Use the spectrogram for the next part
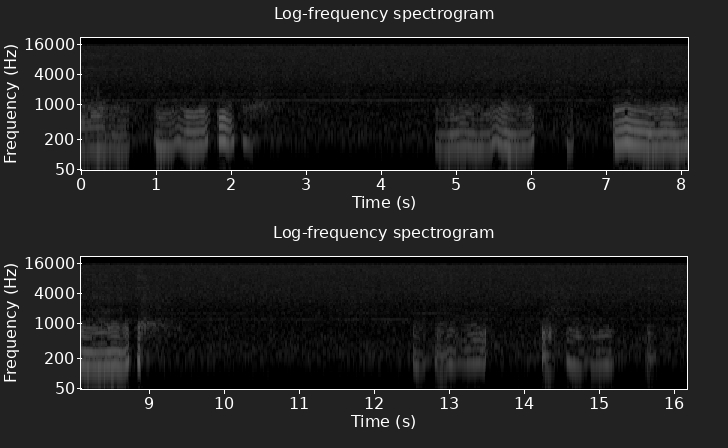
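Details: Dog snoring so loudly the owner couldn't sleep: repeated short, buzzing, tonal snores in uneven bursts with quiet gaps and a faint steady hum; snoring during sleep.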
